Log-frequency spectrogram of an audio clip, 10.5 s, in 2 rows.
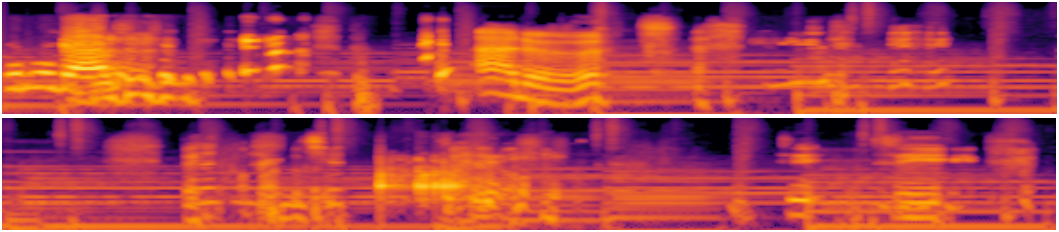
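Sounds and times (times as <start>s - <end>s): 
speech: 0.0s - 1.8s, 2.4s - 3.4s, 6.2s - 8.3s, 8.9s - 10.5s
laughter: 0.4s - 2.3s, 7.4s - 8.2s
bottle falling over: 7.2s - 7.8s.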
